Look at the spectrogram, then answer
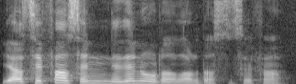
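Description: Excitable young gamer, high voice. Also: male voice, a little fast. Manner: excitable, swears and yells at teammates. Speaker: gaming youtuber. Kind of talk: casual gameplay commentary.

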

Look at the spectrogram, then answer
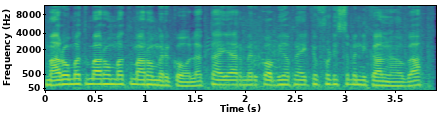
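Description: A young man giving excited gameplay commentary, talking to his viewers in casual slang and repeating words in quick, frantic bursts. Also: medium pitch, a little hiss or hum. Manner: speaks as the game character in first person; casual slangy Hinglish, addresses viewers as guys. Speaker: gaming YouTuber. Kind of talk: excited Let's Play commentary.

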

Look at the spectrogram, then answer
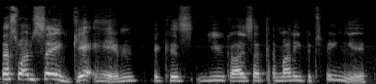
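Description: A man in casual gaming banter who gets excitable and shouts out callouts to his teammates. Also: high-pitched, normal speed. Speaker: gamer playing with friends.

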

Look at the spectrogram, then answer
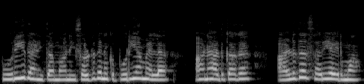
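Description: A woman voicing a gentle young husband in a cartoon, soothing and reassuring his wife. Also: a little high, steady tone, quick pace, phone-quality sound, lightly acted. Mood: comforting.

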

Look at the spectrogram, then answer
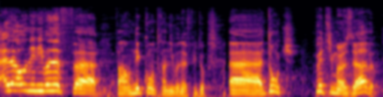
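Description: A young man with a fairly high, very lively voice comments on his game in a relaxed, casual way. His throat is sore and a little strained, and he keeps teasing his opponent. Faint music plays underneath the recording. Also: moderate pace. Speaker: gaming video creator.

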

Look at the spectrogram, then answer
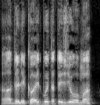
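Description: A man's voice: medium pitch, fast, dark tone, dry recording, highs cut off, voice pushed up, close to an everyday voice. A man reading an audiobook, voicing a timid, bewildered male Cossack townsman who frets and exclaims.

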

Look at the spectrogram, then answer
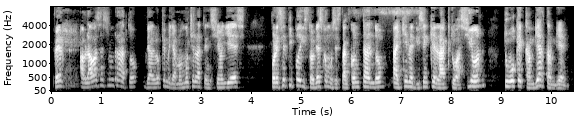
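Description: A man's voice: fairly high pitch, moderate pace, a bit bright. A man in his forties hosting a live-stream interview from home, eager and agreeable, with many short affirmations. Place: indoor room at home. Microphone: phone camera on a video call.

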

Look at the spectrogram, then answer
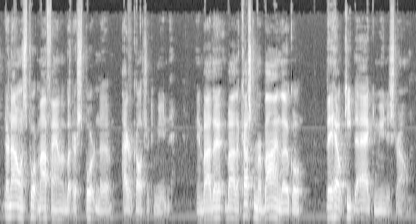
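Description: A middle-aged man with a strong Maryland Eastern Shore accent, a farmer talking casually in an interview with a drawn-out, unhurried way of speaking. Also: fairly low pitch, a bit bright. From lower Eastern Shore of Maryland. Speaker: farmer and market owner.

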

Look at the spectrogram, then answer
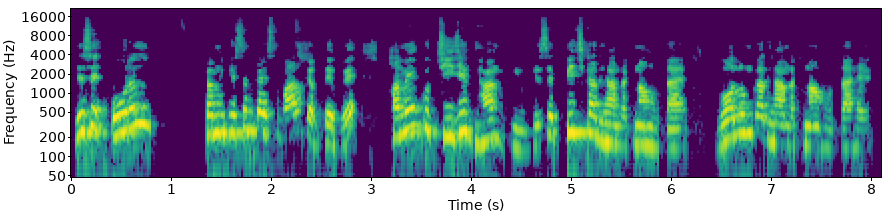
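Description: High-voiced male teacher, lecture style. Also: a little hiss or hum, low-quality recording. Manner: explains step by step with rhetorical questions and "है ना" checks. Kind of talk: exam-prep lecture. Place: classroom with whiteboard.

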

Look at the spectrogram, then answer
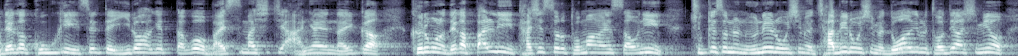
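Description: A man with a high voice preaching a sermon. He reads scripture aloud and breaks into lively, indignant acted-out quotes. His delivery rises and falls with emphasis throughout. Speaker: pastor.

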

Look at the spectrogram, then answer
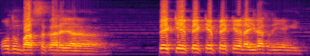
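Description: A man's voice: on the high side, moderate pace, darkish tone, echoey room, faint music behind, close to an everyday voice. A young man playing a defensive, exasperated husband caught between wife and mother. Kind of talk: village family drama acting.

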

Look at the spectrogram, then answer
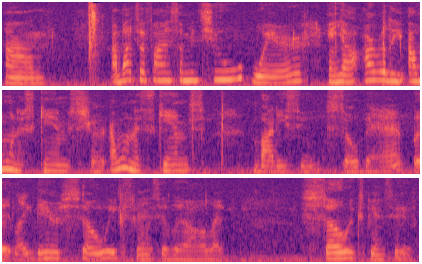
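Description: A woman's voice: medium pitch, measured pace, background noise. A young woman, chatting casually to her vlog viewers, rambling and calling them y'all. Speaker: vlogger. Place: at home.

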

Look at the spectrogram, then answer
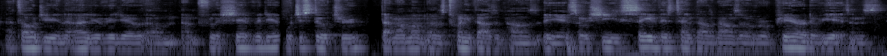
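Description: A man's voice: fairly low pitch, level tone, brisk, hardly any pauses, a little mellow, slight background noise. A young man tells a story to camera, swearing a lot and acting out both sides of a conversation. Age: young adult. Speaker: vlogger. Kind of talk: casual storytelling vlog.

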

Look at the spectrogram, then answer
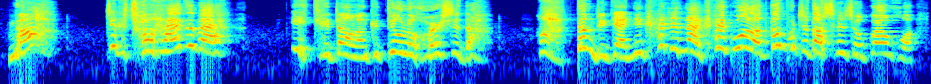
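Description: An actress playing a sharp-tongued young mother who nags and shouts at her niece, in a TV drama with loud music underneath. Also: very high-pitched, big pitch swings, fast talker, full character voice. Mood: complaining. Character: shrill scolding aunt, young mother. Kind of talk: TV drama acting.

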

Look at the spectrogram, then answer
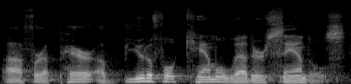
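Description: A male Arabic-speaking pastor in his 50s preaches a sermon in a conversational pulpit style, dropping in chuckling asides. His voice is lowish and darkish in tone, and his pace is a little slow.

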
